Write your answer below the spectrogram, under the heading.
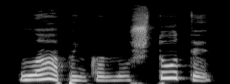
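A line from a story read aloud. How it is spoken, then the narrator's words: Shocked drawl. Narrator (Russian): потрясенно протянул Эльрис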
